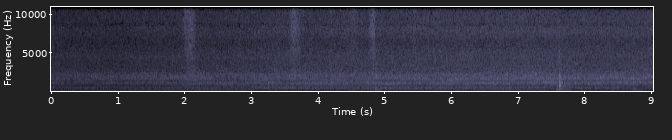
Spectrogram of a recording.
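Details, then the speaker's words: Mitsubishi Lancer X 2.0 with CVT, after alternator work (bearing suspected) and injector cleaning: petrol engine idles with steady low hum and no belt squeal, even cold where it previously squeaked; problem fixed. "всем машинка работает ровно и по поводу песка ремня звука нету проявляться он на холодную час его нету получаются мы победили"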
